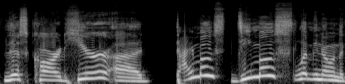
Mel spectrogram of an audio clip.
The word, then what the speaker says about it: Deimos: ambush and lethal demos I have chat telling me it's pronounced demos thank you chat appreciate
